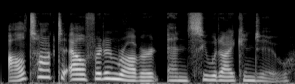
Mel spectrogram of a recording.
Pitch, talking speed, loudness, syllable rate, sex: 205 Hz, 245 wpm, -17 LUFS, 5.2 syllables/s, female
